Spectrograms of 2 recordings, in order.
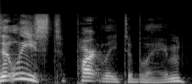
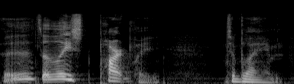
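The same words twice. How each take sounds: First: Said in the usual way. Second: Timidly conceding a small point; mock reasonable. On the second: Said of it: "in their quest to be reasonable".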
